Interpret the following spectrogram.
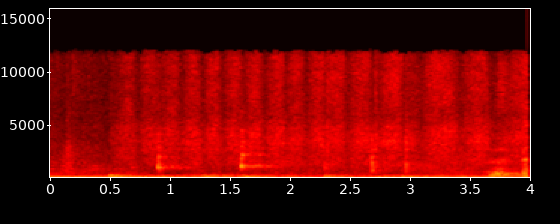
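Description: Whiteboard eraser rubbing across a whiteboard in repeated short strokes, wiping off marker writing, over a steady low hum.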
